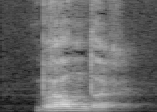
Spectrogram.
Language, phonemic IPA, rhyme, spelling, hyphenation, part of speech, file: Dutch, /ˈbrɑn.dər/, -ɑndər, brander, bran‧der, noun, Nl-brander.ogg
- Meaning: 1. a receptacle in which a fuel or candle is placed to be burnt 2. blowtorch 3. fireship 4. a breaker (wave)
